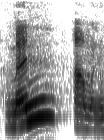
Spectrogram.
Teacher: nun sukun ketemu dengan Hamzah maka bacanya nunnya Yang jelas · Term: izhar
